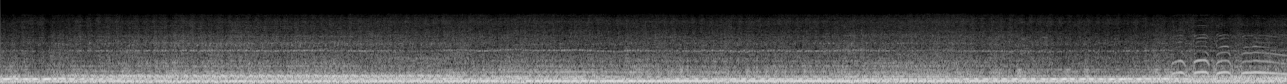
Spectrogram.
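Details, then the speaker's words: First start of an 800hp supercharged Coyote-swapped Fox body Mustang: lumpy, fast-pulsing V8 idle with a thin steady blower whine on top, smooth with no rattle or grind; normal supercharger sound. "blower sounds good y'all can hear that wiffle baby"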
